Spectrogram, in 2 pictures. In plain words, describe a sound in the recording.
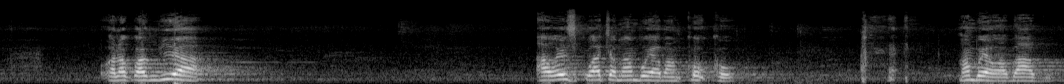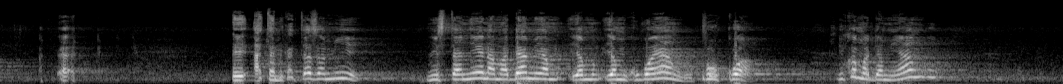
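A man chants in drawn-out phrases, with pauses between them.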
